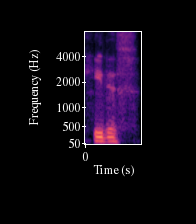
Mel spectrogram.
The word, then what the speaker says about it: Kiedis: So they go out and they tell Anthony Kiedis, I think that's how you say his name. Kiedis, yeah.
